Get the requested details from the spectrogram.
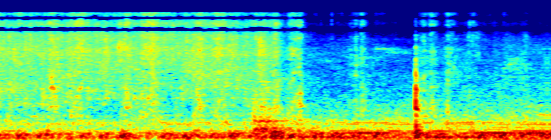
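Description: A cleaver chops raw beef on a wooden chopping block.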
